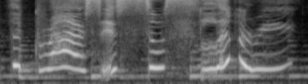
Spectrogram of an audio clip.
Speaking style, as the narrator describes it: wailed the girl

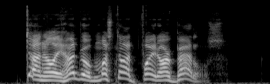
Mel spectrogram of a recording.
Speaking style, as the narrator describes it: one of them cried

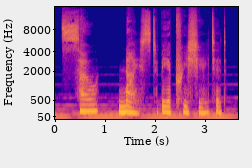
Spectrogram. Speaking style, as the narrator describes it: sighed Anne rapturously to Marilla

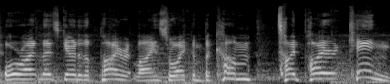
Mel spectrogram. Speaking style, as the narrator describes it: Bodega yelled

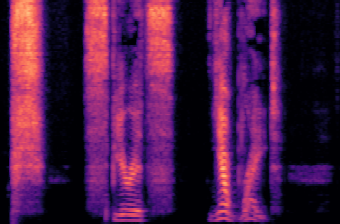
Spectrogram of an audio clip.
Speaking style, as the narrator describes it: Sokka grumbled

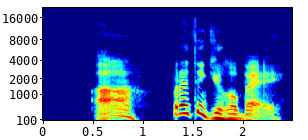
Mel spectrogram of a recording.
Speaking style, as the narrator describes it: he added, with that funny dry chuckle of his

